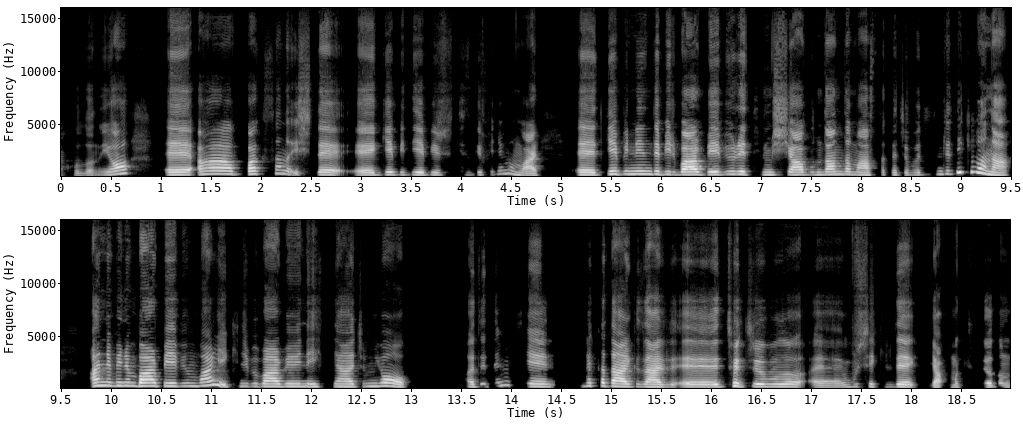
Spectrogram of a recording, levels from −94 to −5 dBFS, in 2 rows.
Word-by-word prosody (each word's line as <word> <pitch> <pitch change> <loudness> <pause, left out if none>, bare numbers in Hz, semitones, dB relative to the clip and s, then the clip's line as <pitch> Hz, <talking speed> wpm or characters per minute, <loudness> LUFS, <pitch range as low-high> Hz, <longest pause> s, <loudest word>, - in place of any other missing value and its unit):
kullanıyor. 195 - -4 0.5
Eee, 230 0 +5
"A, 290 +2 +3
baksana, 285 +1 0
işte, 225 -3 -2
eee, 210 - +1
Gabby 230 +2 -3
diye 220 -1 0
bir 210 -1 -7 0.2
çizgi 215 +1 -17
film 280 +8 -17
mi 220 - -7
var? 170 -2 0 0.4
Eee, 220 -1 +4
Gabby'nin 280 0 -1
de 280 - 0
bir 255 -2 -6
Barbie 245 0 +6
evi 250 +1 -2
üretilmiş. 235 -4 -3
Ya, 235 0 +3
bundan 250 +3 -1
da 260 - -1
mı 220 -2 -2
alsak 215 0 -6
acaba?" 210 0 -12
dedim. 240 +6 -14
Dedi 300 -1 -11
ki 455 +2 +1
bana: 235 - +3 0.3
"Anne, 320 +2 +2
benim 310 -1 -3
Barbie 295 -1 +5
evim 280 +1 -7
var 330 +2 +3
ya. 400 - 0
2'nci 260 -10 -6
bir 260 - -12
Barbie 255 0 +3
evine 250 -1 -2
ihtiyacım 245 +2 -4
yok." 270 -9 +2 0.6
Aaa, 225 - -2
dedim 300 +10 -13 0.2
ki: 240 -3 -1 0.3
"Ne 300 +1 -7
kadar 270 -5 +5
güzel." 225 -2 +2
Eee, 215 +1 +1
çocuğumu, 230 -5 +1
eee, 180 +1 -6
bu 215 +3 -14
şekilde 225 -2 -1 0.2
yapmak 180 -1 -4
istiyordum 180 0 -6
240 Hz, 175 wpm, -23 LUFS, 220-280 Hz, 0.6 s, Barbie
